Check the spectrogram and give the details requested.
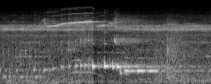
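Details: A Green Oropendola in the Amazon rainforest gives a very loud call of liquid, gurgling notes with a thin rising whistle over about two seconds, against a steady high insect drone.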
